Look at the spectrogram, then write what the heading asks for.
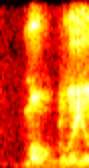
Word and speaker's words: Mowgli: do you pronounce it Mowgli Mowgli like from The Jungle Book okay this dog is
